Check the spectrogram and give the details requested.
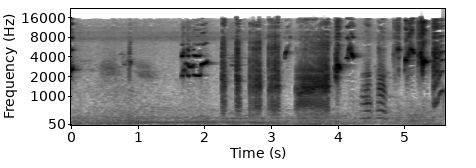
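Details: Javan myna singing in a master recording meant for training other birds: scattered harsh squawks, a hissing rasp and short sharp whistles, with a quiet background.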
